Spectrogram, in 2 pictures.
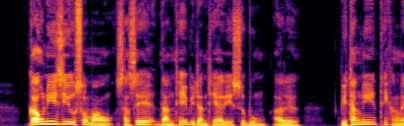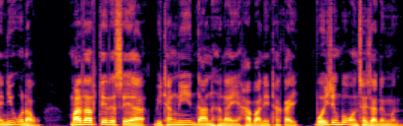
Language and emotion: Bodo, neutral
